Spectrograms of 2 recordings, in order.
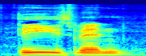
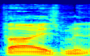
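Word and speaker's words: Theismann: to the the the thiesman because it's not theisman it's thiesman diedman reminds what heisman i don't know my mumbled saying that but the heisman rhymes with a heisman and it's stevesmen uh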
